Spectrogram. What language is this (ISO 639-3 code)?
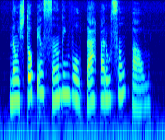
por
